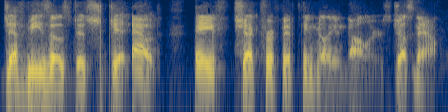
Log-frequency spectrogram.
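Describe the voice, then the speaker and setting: A man's voice: low voice, animated, normal speed, a bit bright, slightly rough, no room sound, lo-fi sound. A man co-hosting a casual wrestling podcast, agreeable and hesitant, often trailing off and restarting. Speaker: podcast co-host.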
